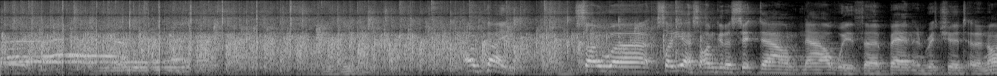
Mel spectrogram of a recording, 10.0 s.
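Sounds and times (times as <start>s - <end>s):
audience cheer: 0.0s - 3.9s
audience round of applause: 0.0s - 7.1s
speech: 4.8s - 9.9s.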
